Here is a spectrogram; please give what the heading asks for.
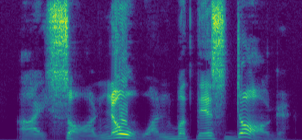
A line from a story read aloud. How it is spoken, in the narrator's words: growled Conan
